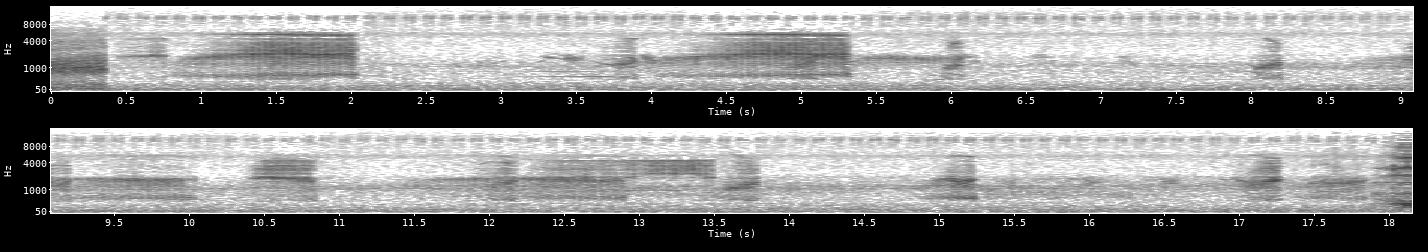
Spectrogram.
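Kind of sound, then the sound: animal, frogs croaking at night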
